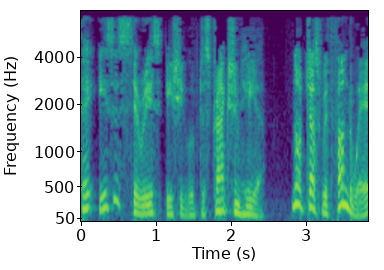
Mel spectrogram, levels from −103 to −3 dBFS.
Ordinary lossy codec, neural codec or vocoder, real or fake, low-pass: MP3, 32 kbps; none; real; 7.2 kHz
